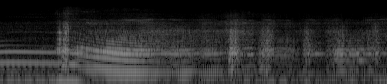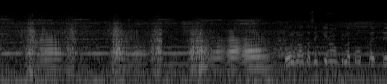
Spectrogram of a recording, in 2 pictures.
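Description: A small model plane engine whines overhead, rising and falling in pitch as it passes.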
